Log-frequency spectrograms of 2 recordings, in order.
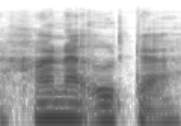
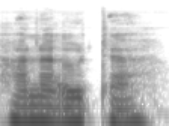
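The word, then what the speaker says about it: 鼻歌: That's that humming kanji again, which means it's pronounced. Oh yeah, hana uta, hana uta.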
